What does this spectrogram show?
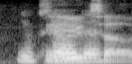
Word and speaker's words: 6/45: I don’t remember whether it was this year or last year, but it’s the movie 6/45 (pronounced 'Yuk-sa-oh'). 6/45 was pretty funny.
